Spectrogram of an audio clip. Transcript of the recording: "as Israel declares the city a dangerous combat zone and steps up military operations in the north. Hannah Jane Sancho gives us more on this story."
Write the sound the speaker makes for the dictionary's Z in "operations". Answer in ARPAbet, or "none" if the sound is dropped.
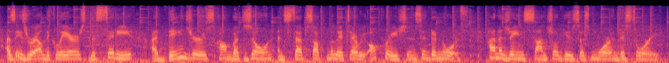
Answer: S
